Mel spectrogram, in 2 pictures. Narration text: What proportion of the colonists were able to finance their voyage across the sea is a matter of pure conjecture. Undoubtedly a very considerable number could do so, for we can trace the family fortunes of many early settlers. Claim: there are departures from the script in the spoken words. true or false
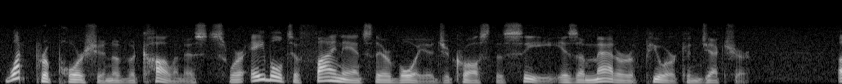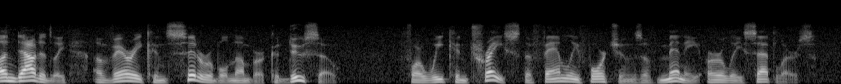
false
